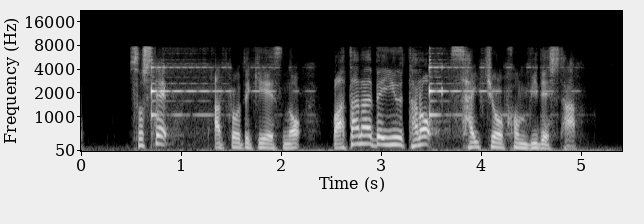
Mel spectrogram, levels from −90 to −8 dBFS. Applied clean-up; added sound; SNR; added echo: neural diffusion model UNIVERSE++.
